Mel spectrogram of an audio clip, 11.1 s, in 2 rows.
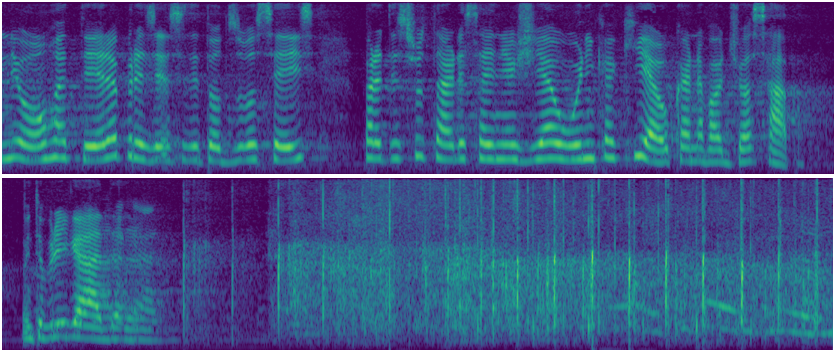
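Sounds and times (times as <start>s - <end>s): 
speech: 0.1s - 6.8s
audience applause in legislative chamber: 7.3s - 11.0s.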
